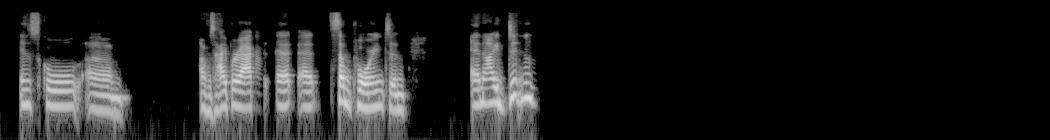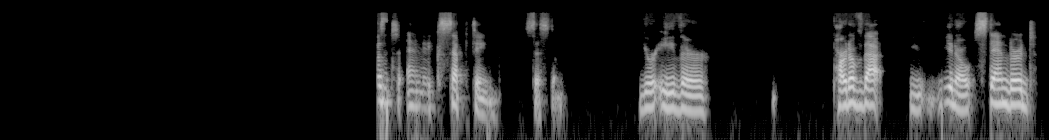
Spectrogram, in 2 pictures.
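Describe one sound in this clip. A young woman speaks calmly through an online call, with long pauses.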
